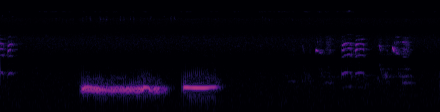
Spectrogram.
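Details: Diamond dove song in nature: one drawn-out mellow coo, then a brief clear coo, followed by thin high chirping from other small birds.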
